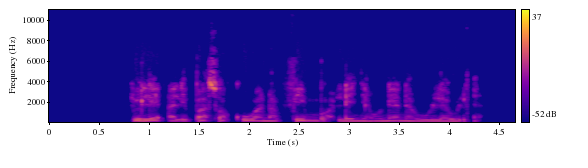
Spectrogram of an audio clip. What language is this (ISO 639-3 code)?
swa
